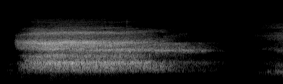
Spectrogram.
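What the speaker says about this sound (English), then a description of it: "Open up the mouth and exhale, hands to heart center." A deep, breathy open-mouth exhale during a yoga flow, one long sustained release lasting about two seconds before tapering off, with the start of another breath following after a short gap.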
